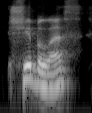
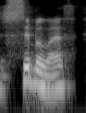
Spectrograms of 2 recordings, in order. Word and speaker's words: Shibboleth: Then said they unto him, "Say now Shibboleth." And he said, "Sibboleth." For he could not frame to pronounce it right.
